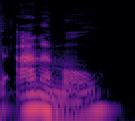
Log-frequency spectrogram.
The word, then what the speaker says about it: animal: It means animal, and we stress the last syllable.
